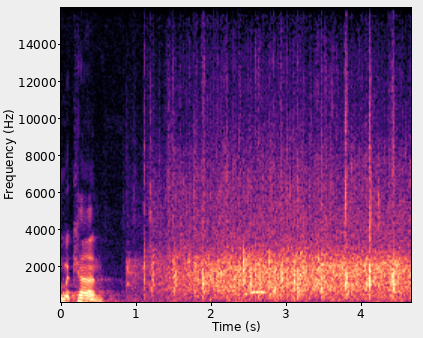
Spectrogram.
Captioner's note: applause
